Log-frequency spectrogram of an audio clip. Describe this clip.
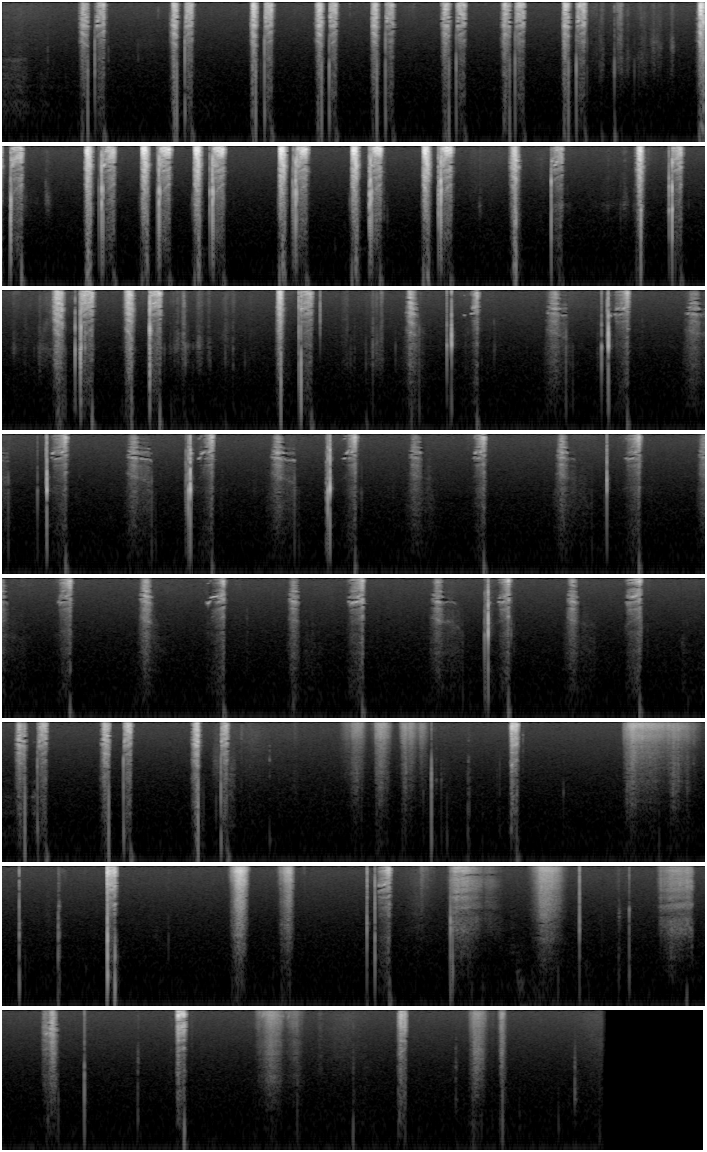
pipette pump bag valve mask imbu breath help-glued
Pump bag... using an ear pipette.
